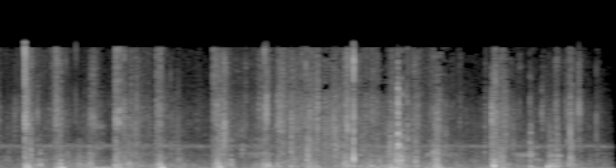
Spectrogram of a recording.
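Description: Footsteps of someone running over the ground: an irregular series of thuds and scuffs.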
